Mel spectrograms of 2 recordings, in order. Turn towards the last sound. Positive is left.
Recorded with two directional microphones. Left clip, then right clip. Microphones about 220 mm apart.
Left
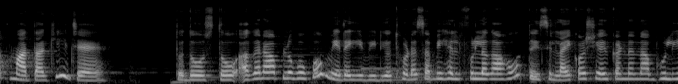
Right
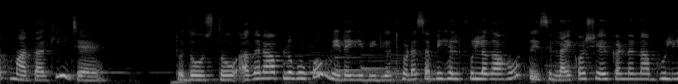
turn(degrees=15)  # may be behind; listen again after turning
